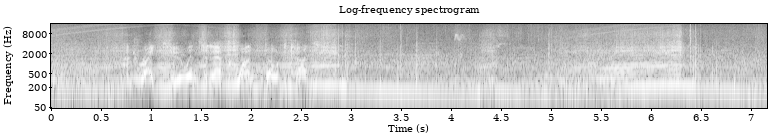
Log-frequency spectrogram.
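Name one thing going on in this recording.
A rally car engine revs hard, rising and falling in pitch as the gears shift.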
